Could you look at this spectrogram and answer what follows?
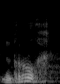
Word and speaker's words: ruach: Ruach, se pronuncia así, Ruach.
